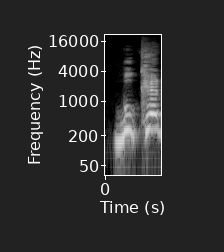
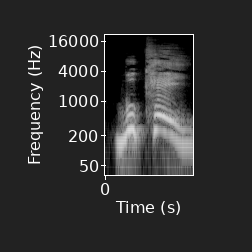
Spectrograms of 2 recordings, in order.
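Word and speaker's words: bouquet: আচ্ছা, বুকেই, বুকেট বলতে পারো, বুকেই বলতে পারো, ফুলের তোড়া, ফুলের তোড়া। এর মূল বা আসল প্রনাউন্সিয়েশন হচ্ছে বুকেই, বুকেই, টির উচ্চারণ হয় না, বুকেট বা বুকেই।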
